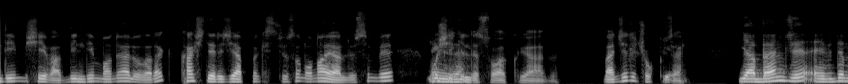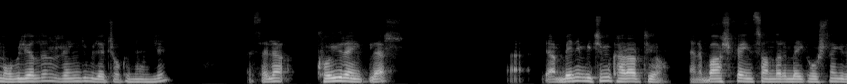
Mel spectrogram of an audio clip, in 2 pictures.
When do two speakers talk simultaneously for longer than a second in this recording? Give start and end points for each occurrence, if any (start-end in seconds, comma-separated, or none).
none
